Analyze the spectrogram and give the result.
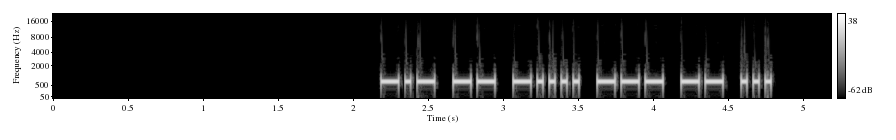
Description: Morse code, heard as a keyed tone, about 30 wpm, 700 Hz. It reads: KM6OMS
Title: USA Call Signs - 6 Characters - Repeated 2x - 30wpm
